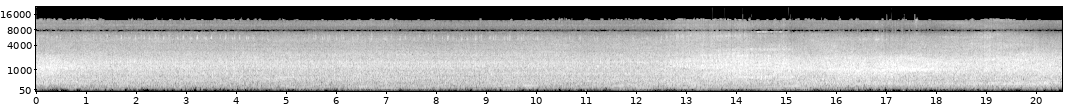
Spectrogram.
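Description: Bus engines idling and running at a bus station, a steady traffic din that grows louder about two-thirds of the way through.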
